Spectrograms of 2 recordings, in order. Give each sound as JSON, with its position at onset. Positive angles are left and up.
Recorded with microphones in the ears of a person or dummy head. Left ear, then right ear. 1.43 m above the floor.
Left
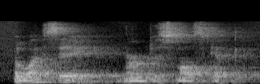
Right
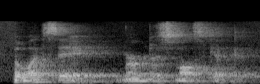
{"t": 0.1, "sound": "a man speaking", "side_deg": -85, "distance_m": 1.4}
